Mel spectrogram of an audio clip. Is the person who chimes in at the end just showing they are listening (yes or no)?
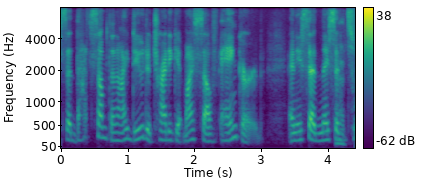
yes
